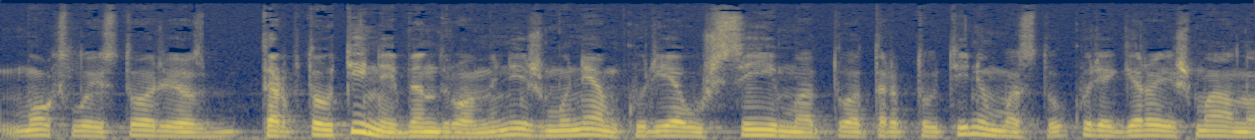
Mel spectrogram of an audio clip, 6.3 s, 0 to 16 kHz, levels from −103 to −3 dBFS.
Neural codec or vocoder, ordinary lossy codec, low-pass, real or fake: none; MP3, 64 kbps; 14.4 kHz; real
